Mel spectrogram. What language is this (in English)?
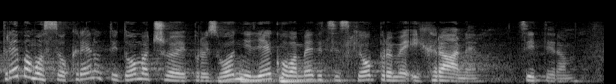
Croatian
